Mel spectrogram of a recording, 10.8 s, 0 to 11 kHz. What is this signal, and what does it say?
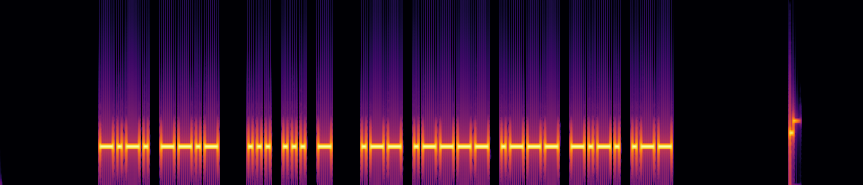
Morse code, heard as a keyed tone, about 22 wpm, 700 Hz. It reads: CQ SST W1JCW
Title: K1USN SST QSO Practice - 22wpm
